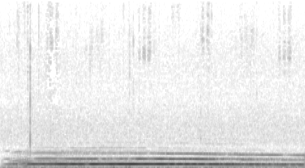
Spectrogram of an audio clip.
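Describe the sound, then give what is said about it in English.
A wolf howling: one long steady note held for about three seconds and sagging slightly toward the end, clear above a faint rustling background. “Crikey, was that a wolf?”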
